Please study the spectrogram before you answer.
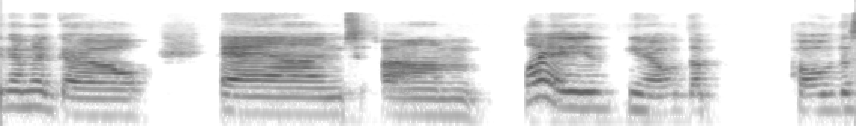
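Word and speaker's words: Pai: called is it pronounced play p a i yeah exactly it's a fun uh take on the name play exactly yep but using play with AI and yeah it's kind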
